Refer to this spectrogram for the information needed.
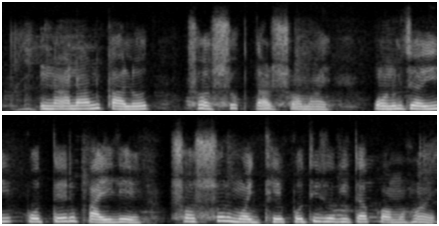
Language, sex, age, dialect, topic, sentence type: Bengali, female, 18-24, Rajbangshi, agriculture, statement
